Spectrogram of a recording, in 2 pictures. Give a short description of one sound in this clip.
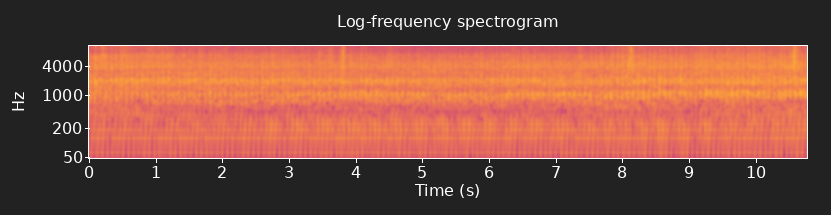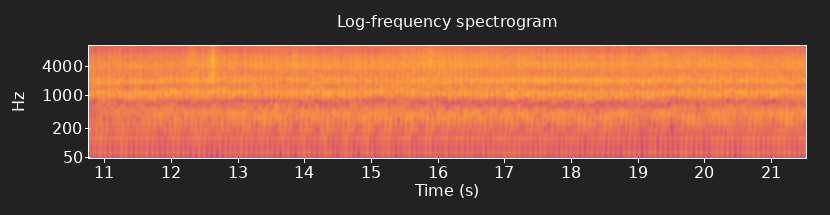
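A small diesel engine chugs steadily and loudly nearby.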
